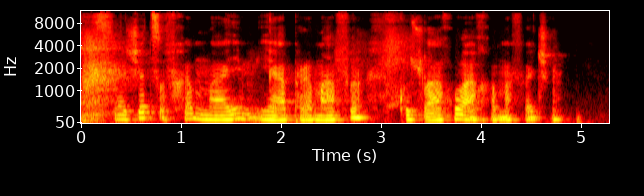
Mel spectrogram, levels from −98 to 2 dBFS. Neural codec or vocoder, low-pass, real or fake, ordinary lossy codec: none; 10.8 kHz; real; Opus, 32 kbps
